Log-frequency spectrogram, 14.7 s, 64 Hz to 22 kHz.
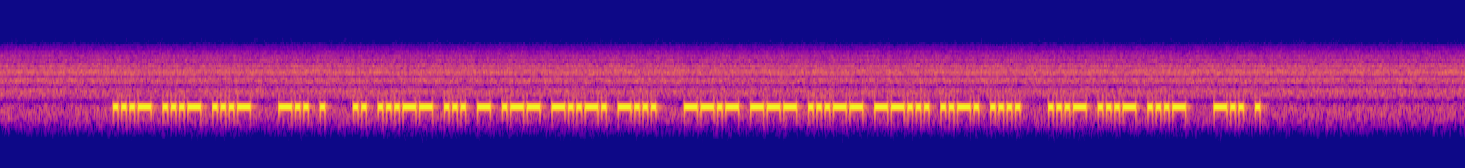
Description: Morse code, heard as a keyed tone, machine-sent, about 29 wpm, 540 Hz. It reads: VVV DE I3STW/B QO37FH VVV DE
